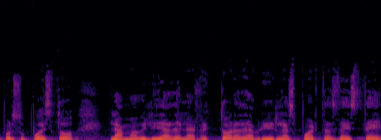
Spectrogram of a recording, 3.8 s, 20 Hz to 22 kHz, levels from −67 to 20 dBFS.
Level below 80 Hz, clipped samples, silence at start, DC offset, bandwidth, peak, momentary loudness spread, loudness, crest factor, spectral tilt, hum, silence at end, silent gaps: -46 dBFS; under 0.1%; 0 s; under 0.1%; 12 kHz; -4 dBFS; 4 LU; -23 LUFS; 18 dB; -7 dB/octave; none; 0 s; none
